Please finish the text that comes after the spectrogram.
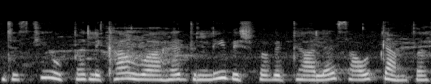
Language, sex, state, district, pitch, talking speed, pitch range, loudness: Hindi, female, Delhi, New Delhi, 225 Hz, 155 wpm, 215-240 Hz, -17 LUFS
